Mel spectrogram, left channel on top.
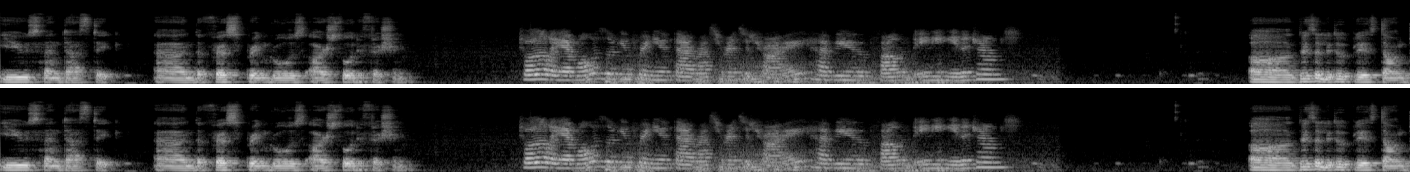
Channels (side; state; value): both; identical; correlation 1.00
